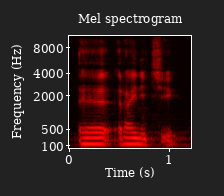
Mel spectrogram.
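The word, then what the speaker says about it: 来日: It is pronounced rainichi, which is like raishu, next week. Nichi is day. Rainichi would be next day. No, it actually means visit to Japan.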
